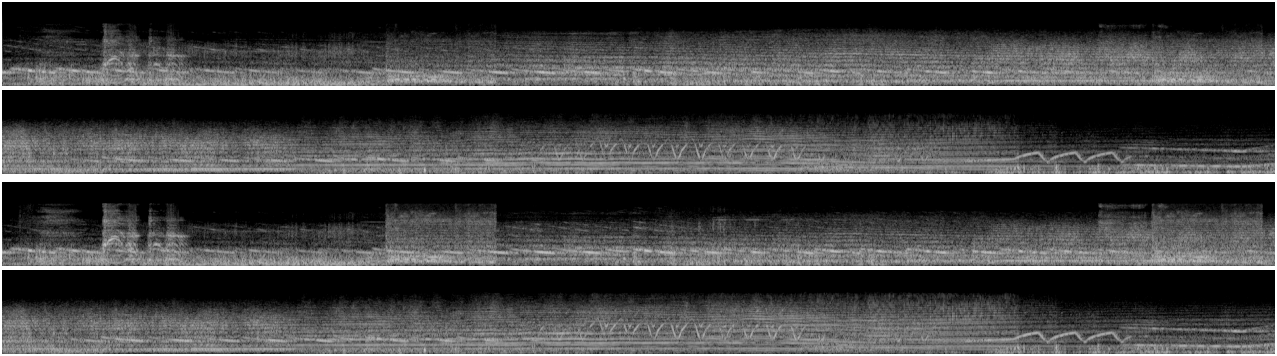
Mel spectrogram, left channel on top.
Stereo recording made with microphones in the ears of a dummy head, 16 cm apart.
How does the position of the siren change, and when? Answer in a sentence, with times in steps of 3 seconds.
You can hear the siren on the left from 0 s, in the centre from 3 s and on the right from 6 s.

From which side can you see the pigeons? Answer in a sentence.
You can hear the pigeons on the right.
